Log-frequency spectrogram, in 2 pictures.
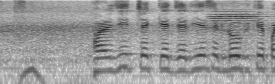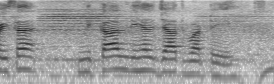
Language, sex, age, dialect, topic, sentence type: Bhojpuri, male, 25-30, Northern, banking, statement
